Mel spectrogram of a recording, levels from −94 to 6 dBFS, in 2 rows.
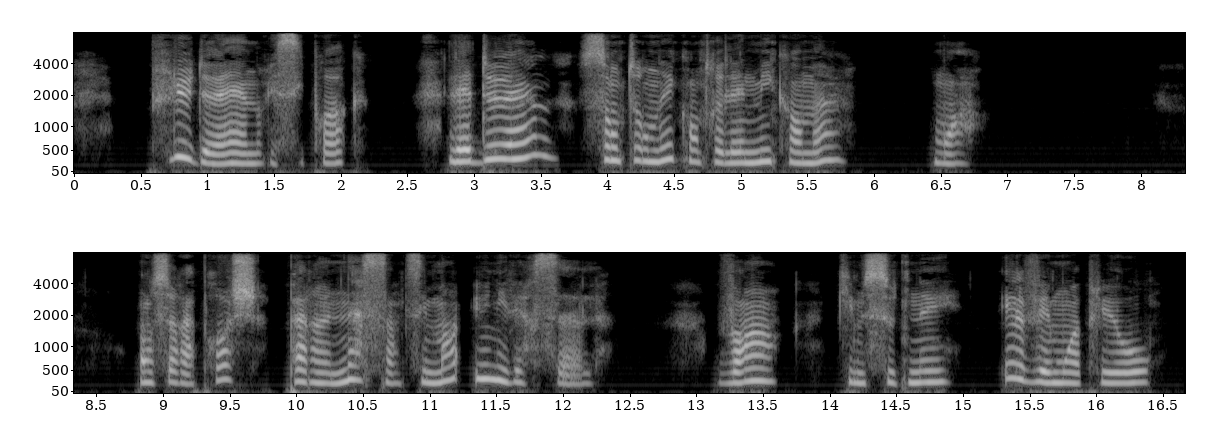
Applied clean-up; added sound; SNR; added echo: none; none; none; none.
